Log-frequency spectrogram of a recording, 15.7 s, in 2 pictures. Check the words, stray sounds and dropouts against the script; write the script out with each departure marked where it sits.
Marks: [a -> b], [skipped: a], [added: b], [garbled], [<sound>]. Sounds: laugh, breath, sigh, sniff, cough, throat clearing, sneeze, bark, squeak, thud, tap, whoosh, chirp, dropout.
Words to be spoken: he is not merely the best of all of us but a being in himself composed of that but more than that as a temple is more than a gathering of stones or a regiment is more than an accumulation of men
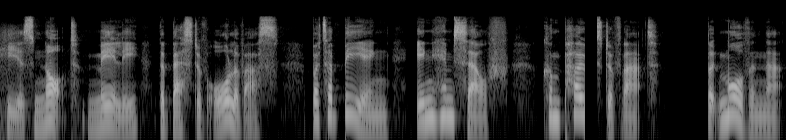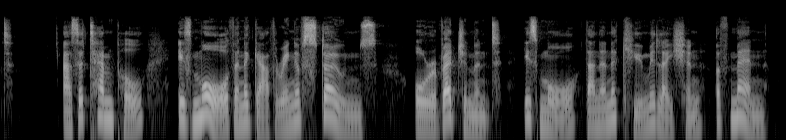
he is not merely the best of all of us but a being in himself composed [dropout] of that but more than that as a temple is more than a gathering of stones or a regiment is more than an accumulation of men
